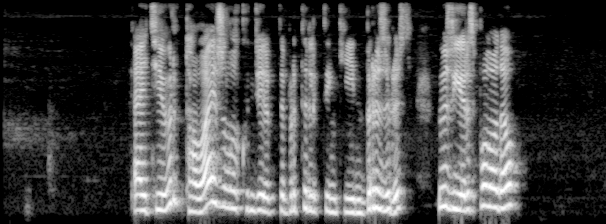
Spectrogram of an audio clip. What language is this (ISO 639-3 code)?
kaz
